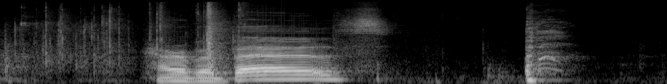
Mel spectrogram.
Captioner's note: plastic crinkles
